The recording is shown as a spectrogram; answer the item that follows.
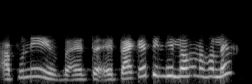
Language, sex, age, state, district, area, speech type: Assamese, female, 30-45, Assam, Dhemaji, urban, conversation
